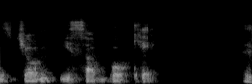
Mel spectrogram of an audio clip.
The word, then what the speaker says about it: Isaboke: for having me and my name is John Isa bokeh they said okay nice okay we're good welcome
